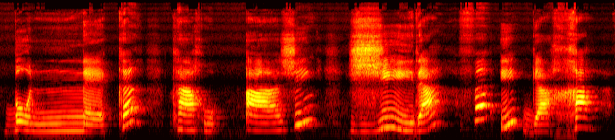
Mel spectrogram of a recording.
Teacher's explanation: vocês gritaram a penúltima sílaba que são as paroxítonas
